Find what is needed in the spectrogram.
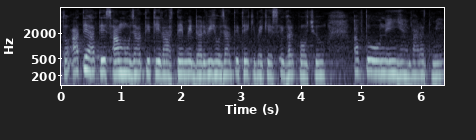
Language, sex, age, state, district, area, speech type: Hindi, female, 18-30, Bihar, Madhepura, rural, spontaneous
